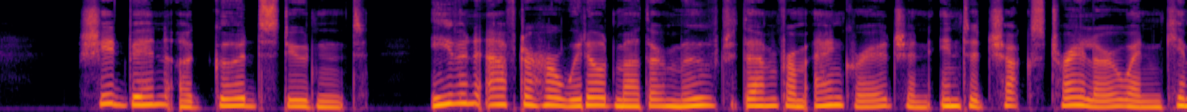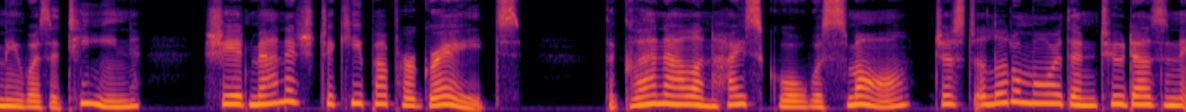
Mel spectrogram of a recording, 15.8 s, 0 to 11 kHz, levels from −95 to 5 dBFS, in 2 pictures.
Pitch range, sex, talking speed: 170-230 Hz, female, 165 wpm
